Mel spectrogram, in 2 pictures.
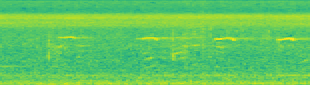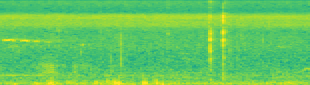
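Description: Quiet outdoor ambience under a low, uneven rumble, with a small bird chirping a run of short high notes in the first half. A couple of sharp clicks come a little after five seconds in.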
